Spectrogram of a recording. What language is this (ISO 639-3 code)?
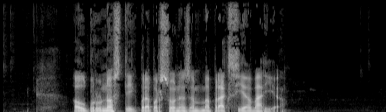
cat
